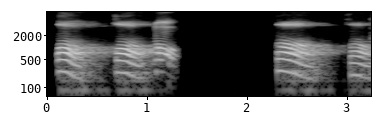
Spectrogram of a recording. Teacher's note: posisikan huruf qnya di titik makhrajnya pangkal lidah belakang ketemu langit-langit yang lunak ya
